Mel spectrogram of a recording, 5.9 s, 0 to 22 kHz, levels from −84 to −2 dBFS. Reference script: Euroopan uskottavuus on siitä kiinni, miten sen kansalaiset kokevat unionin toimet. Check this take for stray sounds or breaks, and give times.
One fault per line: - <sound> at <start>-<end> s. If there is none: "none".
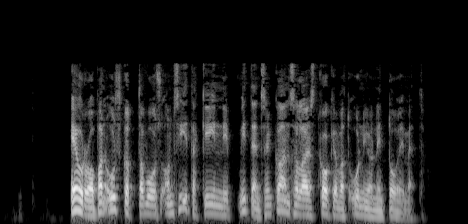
none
